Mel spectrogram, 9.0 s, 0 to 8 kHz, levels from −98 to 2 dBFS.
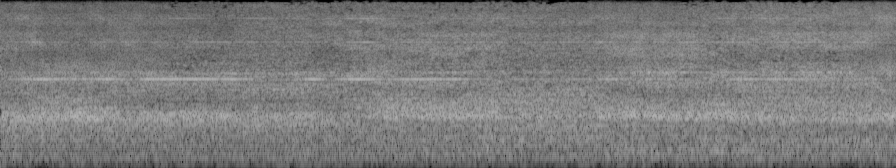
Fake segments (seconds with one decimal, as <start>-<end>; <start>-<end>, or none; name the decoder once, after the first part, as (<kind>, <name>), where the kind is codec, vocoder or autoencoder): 0.0-1.7 (autoencoder, DAC-VAE); 5.9-6.8; 8.4-9.0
